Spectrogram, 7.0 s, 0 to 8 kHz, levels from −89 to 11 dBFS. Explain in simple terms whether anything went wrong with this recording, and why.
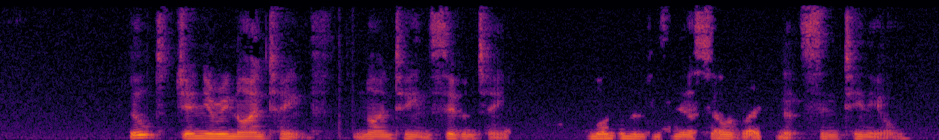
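Faint scraps of the other side's voice leaking through can be heard from 3.79 to 3.84 seconds. They sit well below the talker. This is likely because the device played the far end on its loudspeaker, and the echo canceller missed a little of it.

Speech suppressed in double talk follows. From 3.82 to 3.97 seconds the talker almost disappears. From 4.34 to 5.86 seconds the voice dips more gently. Both sides were likely talking at once, so the canceller turned everything down.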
